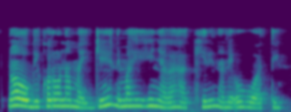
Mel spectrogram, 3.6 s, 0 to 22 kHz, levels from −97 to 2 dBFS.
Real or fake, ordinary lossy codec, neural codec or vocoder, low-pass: real; none; none; none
